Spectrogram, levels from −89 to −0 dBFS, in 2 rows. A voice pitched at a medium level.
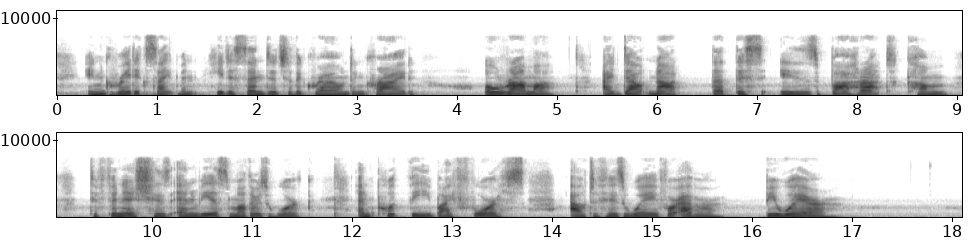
Yes: medium, 170 Hz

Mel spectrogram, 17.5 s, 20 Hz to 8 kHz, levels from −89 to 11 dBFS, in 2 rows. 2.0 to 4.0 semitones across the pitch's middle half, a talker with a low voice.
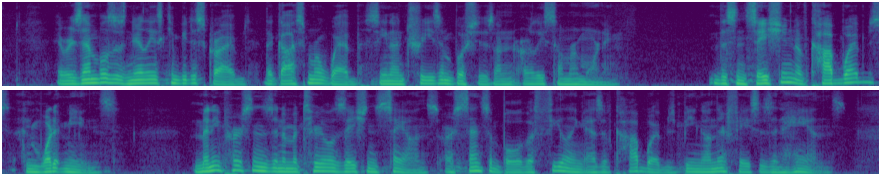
No: average, 4.8 semitones; low, 110 Hz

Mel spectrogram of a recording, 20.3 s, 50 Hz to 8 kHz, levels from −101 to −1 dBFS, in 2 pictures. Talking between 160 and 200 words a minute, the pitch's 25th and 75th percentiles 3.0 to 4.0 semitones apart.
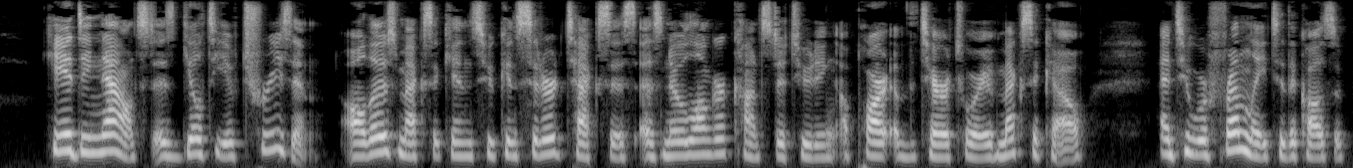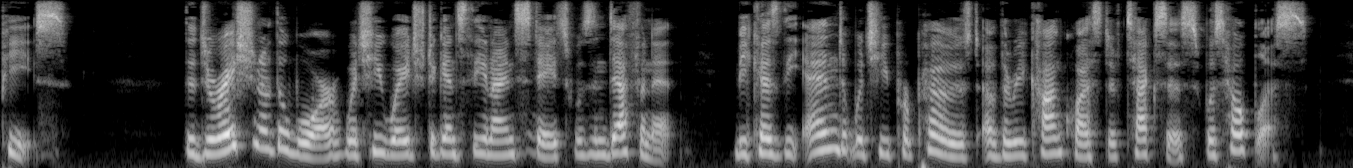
Yes: average, 175 wpm; average, 3.5 semitones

